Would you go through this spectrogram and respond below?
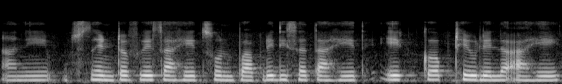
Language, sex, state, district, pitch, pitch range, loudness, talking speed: Marathi, female, Maharashtra, Gondia, 205 Hz, 195-210 Hz, -16 LUFS, 115 wpm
